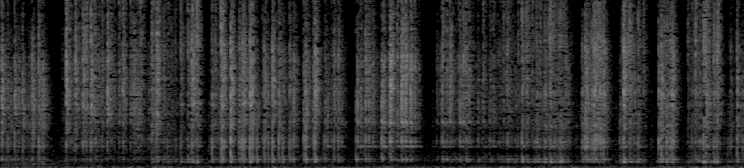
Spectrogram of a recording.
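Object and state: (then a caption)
Studded plastic tumbler. Long nails scratch and rub the studded sides of a tall, hollow, purple plastic tumbler. The result is a quiet, bright, high-pitched rasping in a series of short strokes separated by brief pauses, with almost no low end.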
